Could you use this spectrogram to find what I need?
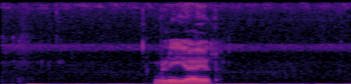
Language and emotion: Russian, neutral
